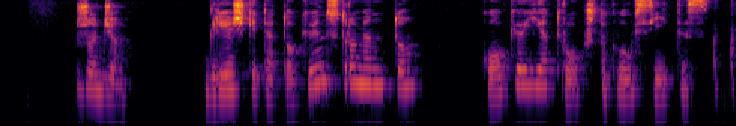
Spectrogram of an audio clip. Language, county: Lithuanian, Kaunas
